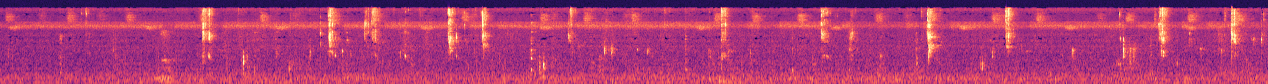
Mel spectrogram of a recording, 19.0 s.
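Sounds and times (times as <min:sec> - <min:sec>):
person chewing: 0:02.4 - 0:09.8, 0:10.6 - 0:15.3, 0:16.0 - 0:19.0
wet mouth clicks: 0:03.0 - 0:03.3, 0:04.2 - 0:07.4, 0:10.7 - 0:11.0, 0:13.8 - 0:15.3, 0:16.8 - 0:19.0.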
